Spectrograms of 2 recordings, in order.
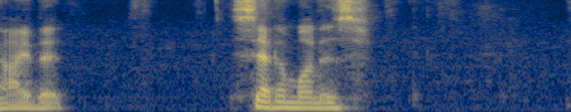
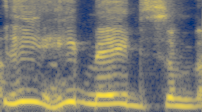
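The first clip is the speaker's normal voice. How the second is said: laughing; 7 semitones higher, 10 dB louder, slower than usual. Real, not acted. Laughing while starting the story.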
